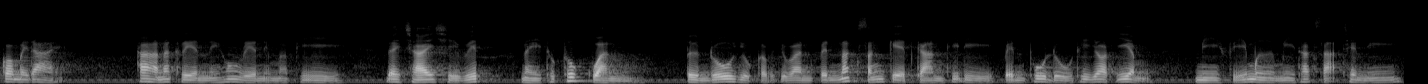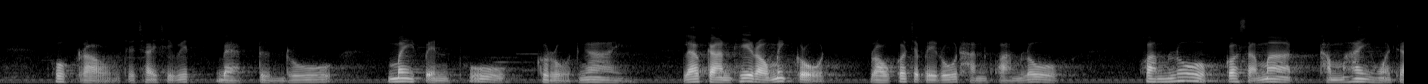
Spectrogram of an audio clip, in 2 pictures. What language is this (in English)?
Thai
